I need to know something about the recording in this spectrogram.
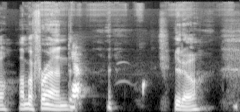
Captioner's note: laughs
